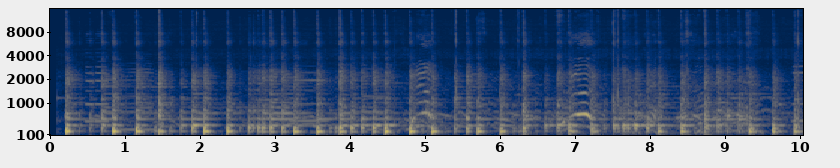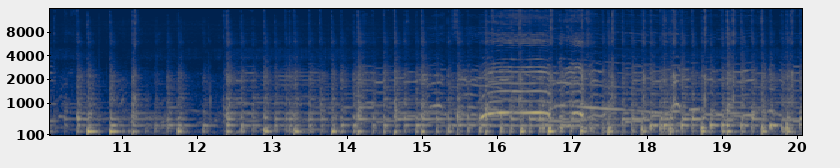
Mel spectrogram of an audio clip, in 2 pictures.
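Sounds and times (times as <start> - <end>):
fast loud drum beats: 0.1 - 20.0
clarinet playing dance tune: 16.4 - 20.0.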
